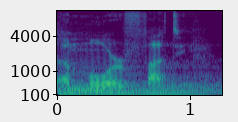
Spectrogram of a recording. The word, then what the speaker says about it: amor fati: there's a Latin phrase pronounced Amor Fati it's one of the more powerful ideas I've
